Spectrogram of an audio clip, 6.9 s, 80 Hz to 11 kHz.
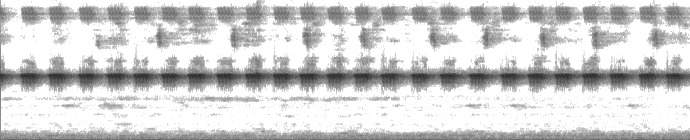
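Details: Crickets chirping on a summer night in Peloponnese, Greece, captured on a Zoom H5 portable recorder: a steady high-pitched pulsed trill, about three and a half chirps per second, regular and unbroken, over a faint low hum.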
